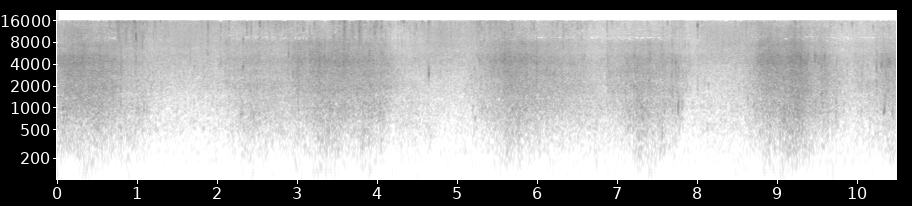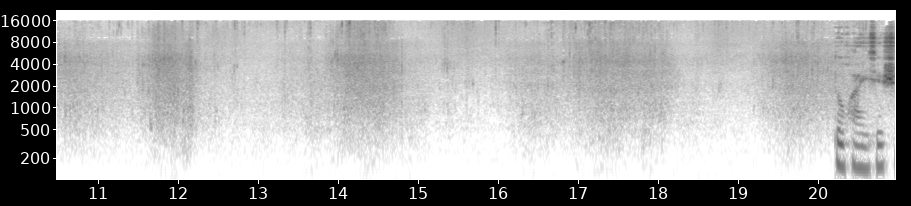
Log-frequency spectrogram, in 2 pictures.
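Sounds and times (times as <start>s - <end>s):
ocean waves washing in and receding: 0.0s - 20.9s
speech: 20.2s - 20.9s.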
